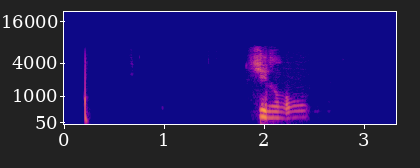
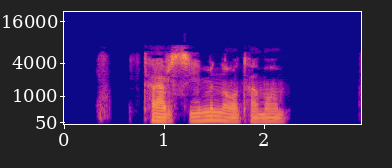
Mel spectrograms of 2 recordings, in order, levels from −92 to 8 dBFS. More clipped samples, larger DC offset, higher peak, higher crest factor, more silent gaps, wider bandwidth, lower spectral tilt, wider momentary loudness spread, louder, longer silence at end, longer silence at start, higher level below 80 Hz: neither; neither; second, -10 dBFS vs 0 dBFS; about the same, 24 dB vs 20 dB; second, none vs 0.47-0.64 s; about the same, 7.4 kHz vs 7.8 kHz; about the same, -5 dB/octave vs -4.5 dB/octave; first, 19 LU vs 13 LU; second, -27 LUFS vs -17 LUFS; first, 0.95 s vs 0.8 s; first, 1.9 s vs 0.35 s; second, -72 dBFS vs -44 dBFS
